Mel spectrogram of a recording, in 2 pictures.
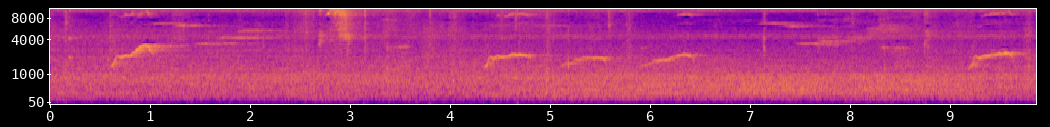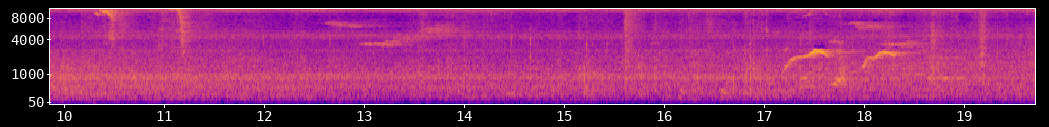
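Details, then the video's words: Newborn baby macaque in Siem Reap Province, Cambodia, crying loudly from hunger for milk after the monkey Tarzanna kept her for a long time. Short, high, rising cries, often in close pairs, recur through the recording over steady hiss. "Newborn Baby Monkey Crying Loudly Hungry Milk"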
